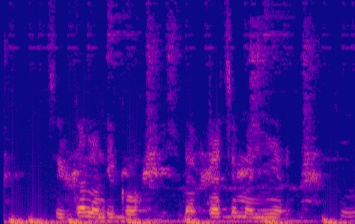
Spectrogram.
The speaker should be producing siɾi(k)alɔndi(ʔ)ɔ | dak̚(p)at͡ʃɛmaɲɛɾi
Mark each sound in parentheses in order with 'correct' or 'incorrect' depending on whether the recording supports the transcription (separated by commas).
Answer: correct, incorrect, incorrect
